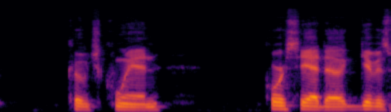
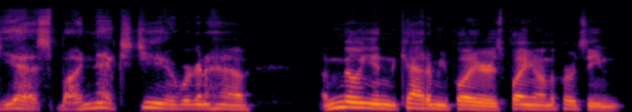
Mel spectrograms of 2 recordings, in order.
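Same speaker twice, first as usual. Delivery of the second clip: excitable; 5 semitones higher than usual. Retold or imitated. Club people promising big things by next year, excitable. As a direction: imitate over-ambitious excitement, pitched up. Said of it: "just, like, very, um, excitable energy".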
